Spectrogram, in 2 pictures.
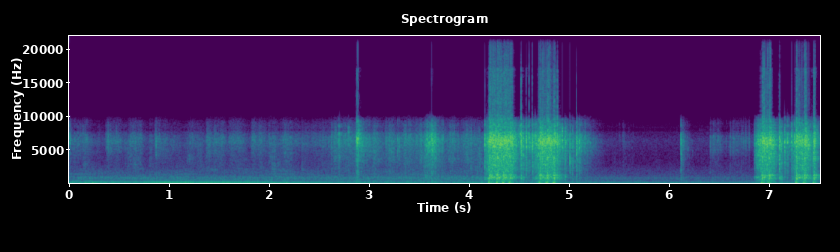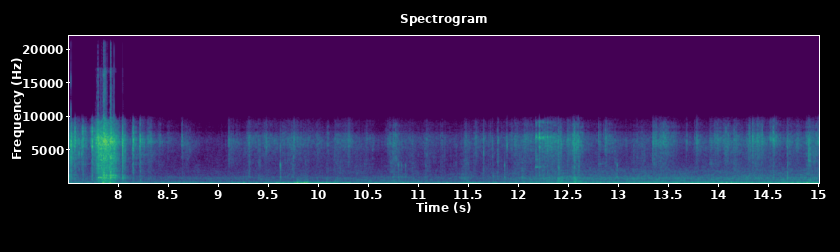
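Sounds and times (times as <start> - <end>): airsoft gun rapid shots: 4.2 - 5.2, 6.8 - 8.2.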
